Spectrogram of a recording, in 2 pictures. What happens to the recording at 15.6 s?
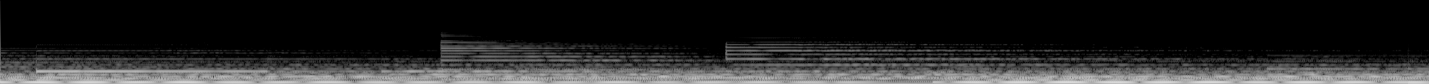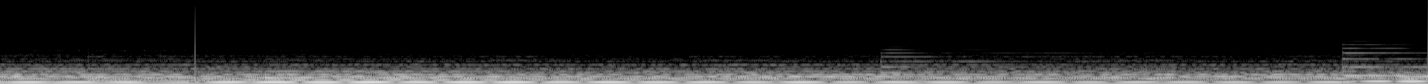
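A doubled audio track runs from 14.08 to 16.24 s: a full-band copy trails about 0.7 s behind, roughly 5 dB quieter, likely from a slower second capture path. On the waveform and spectrogram it appears as a fainter duplicate of each event, with no smearing, beginning and ending abruptly.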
